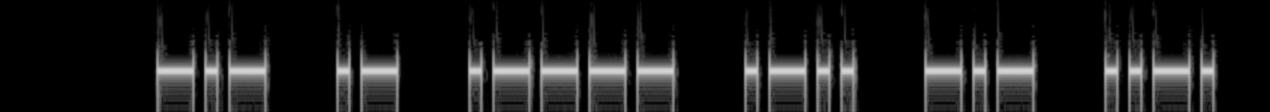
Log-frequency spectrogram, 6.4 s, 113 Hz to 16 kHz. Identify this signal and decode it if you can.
Morse code, heard as a keyed tone, about 20 wpm, spaced as for 14 wpm, 700 Hz. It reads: KA1LKF
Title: 245 Lesson 39g - Letter z - Call Signs 20wpm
